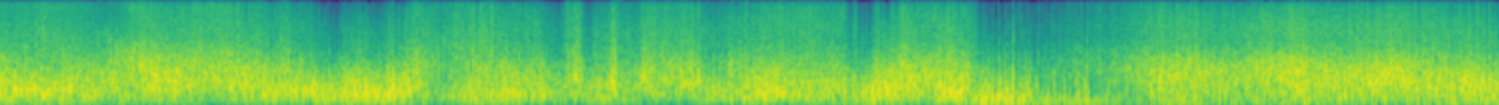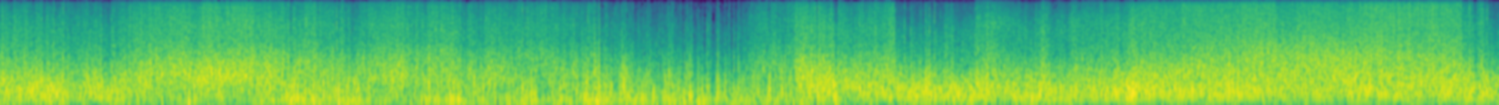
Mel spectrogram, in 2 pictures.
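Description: Road noise from a vehicle in motion: tyres running on asphalt, with wind rushing over the microphone. A steady, loud roar that dips briefly a couple of times.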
